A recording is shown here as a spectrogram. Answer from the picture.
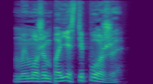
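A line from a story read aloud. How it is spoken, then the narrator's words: Hissed. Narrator (Russian): прошипел Робби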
